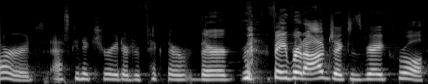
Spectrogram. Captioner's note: laughs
